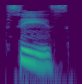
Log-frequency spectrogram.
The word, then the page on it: sees: British English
